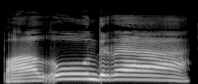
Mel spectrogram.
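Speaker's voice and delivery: long, drawn-out alarm call; pirate cry. A narrator's reading. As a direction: holler it like a pirate, stretched out. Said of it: "закричал пират Бульбуль".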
